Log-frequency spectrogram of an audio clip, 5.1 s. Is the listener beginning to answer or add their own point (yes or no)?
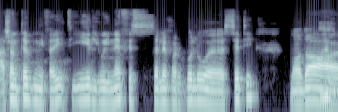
no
